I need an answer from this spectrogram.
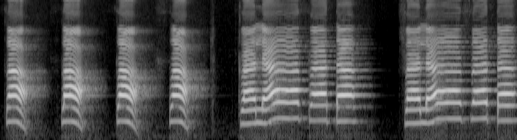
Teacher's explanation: زبان کی نوک کو ثنایا علیا کے کنارے پر لگانا ہے. سا بغیر سیٹی کے ادا کریں گے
